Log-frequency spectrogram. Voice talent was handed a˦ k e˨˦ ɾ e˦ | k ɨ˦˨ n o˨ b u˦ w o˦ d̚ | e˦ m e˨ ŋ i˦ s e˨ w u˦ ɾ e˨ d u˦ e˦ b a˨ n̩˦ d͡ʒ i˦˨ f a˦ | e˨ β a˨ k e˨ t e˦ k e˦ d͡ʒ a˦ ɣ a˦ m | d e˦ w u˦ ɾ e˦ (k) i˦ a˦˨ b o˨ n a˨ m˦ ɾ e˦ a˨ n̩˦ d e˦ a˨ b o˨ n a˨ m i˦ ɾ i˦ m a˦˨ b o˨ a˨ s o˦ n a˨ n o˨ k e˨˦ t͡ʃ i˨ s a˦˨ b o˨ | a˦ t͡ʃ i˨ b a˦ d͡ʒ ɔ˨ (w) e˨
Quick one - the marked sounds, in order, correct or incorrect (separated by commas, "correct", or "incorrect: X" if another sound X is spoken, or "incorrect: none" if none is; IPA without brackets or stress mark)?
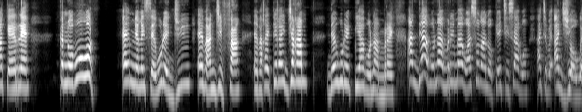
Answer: incorrect: k͡p, correct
